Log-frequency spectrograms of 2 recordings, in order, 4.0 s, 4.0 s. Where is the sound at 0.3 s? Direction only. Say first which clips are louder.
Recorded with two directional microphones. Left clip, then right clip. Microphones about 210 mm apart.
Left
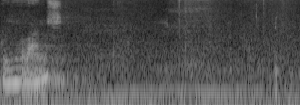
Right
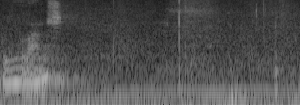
Left 3 dB; 15° left (ahead or behind).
